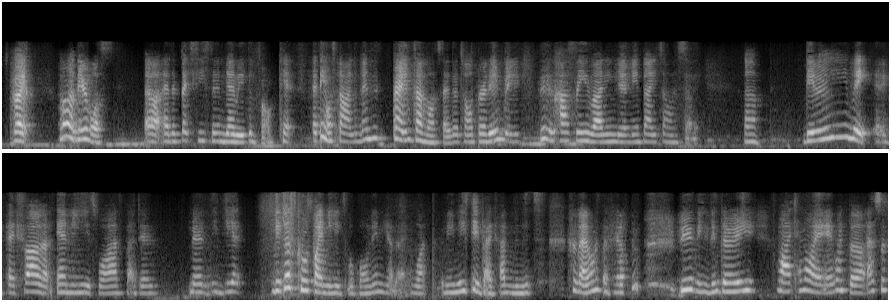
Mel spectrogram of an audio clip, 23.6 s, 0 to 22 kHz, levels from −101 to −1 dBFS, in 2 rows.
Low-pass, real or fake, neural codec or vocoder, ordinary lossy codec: 7.2 kHz; fake; codec, 16 kHz, 0.5 kbps, X-Codec, HuBERT features, trained on general audio; AAC, 32 kbps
